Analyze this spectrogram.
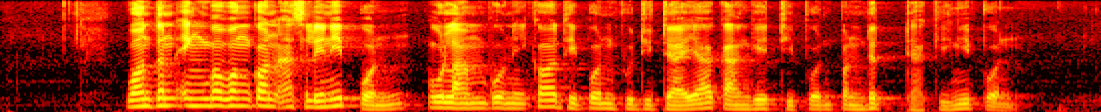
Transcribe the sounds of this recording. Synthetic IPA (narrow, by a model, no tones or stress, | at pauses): wɔnt̪ənɪŋməwəŋkɔnaslinipʊnulampunikɔd̪̥i̤pʊnb̥ṳd̪̥i̤d̪̥a̤jakaŋɡed̪̥i̤pʊnpənɖət̪̚d̪̥ä̤ɡ̥i̤ŋipʊn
